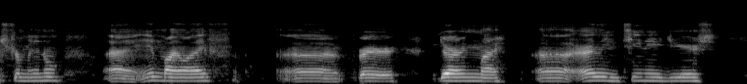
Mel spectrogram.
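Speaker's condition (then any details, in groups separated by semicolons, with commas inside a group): Cerebral palsy; from birth, uses wheelchair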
